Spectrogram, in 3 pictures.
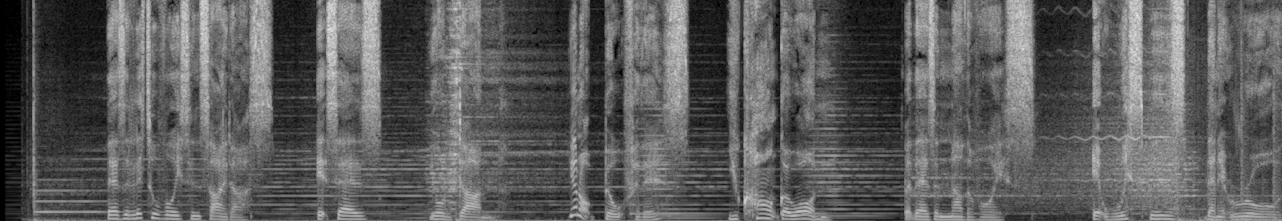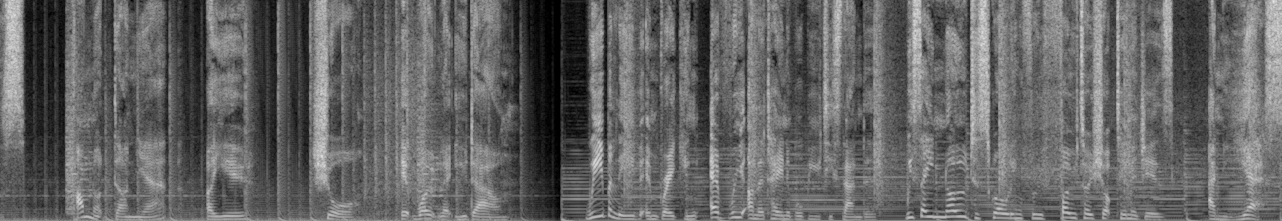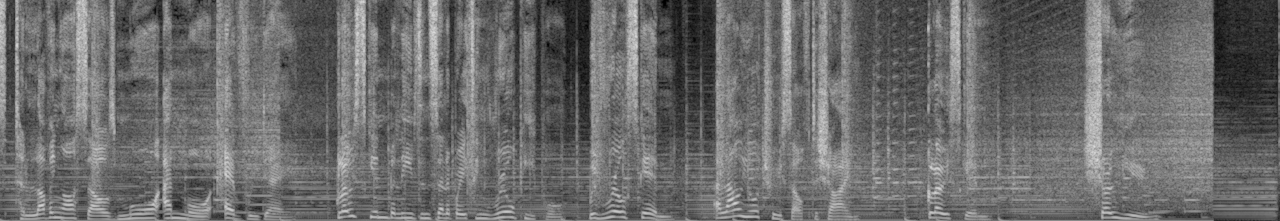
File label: Commercial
